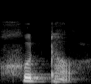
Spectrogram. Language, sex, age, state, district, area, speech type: Assamese, male, 18-30, Assam, Biswanath, rural, read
